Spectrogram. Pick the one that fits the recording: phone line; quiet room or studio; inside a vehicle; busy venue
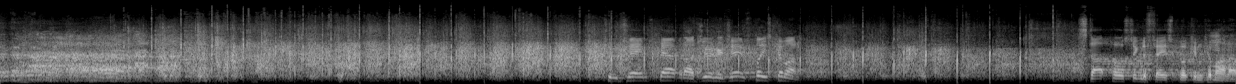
busy venue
